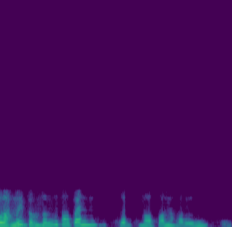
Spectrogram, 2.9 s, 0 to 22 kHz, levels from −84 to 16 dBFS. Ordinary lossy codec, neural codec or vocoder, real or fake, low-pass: none; codec, 16 kHz in and 24 kHz out, 0.6 kbps, FocalCodec, streaming, 2048 codes; fake; 3.6 kHz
